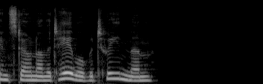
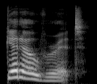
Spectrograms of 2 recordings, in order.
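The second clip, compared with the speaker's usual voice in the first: sharp scolding; 7 dB louder than usual. Acted. Sister scolding brother.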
